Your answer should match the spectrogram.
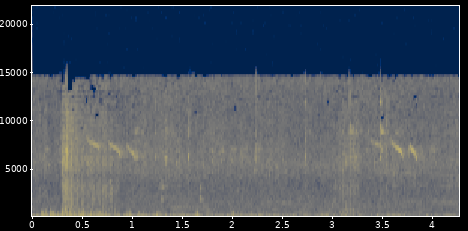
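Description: A horse rolling and lying in arena sand: low, irregular scuffing and rubbing of its body on the ground, loudest in the first second and then fading. Faint bird chirps sound twice.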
